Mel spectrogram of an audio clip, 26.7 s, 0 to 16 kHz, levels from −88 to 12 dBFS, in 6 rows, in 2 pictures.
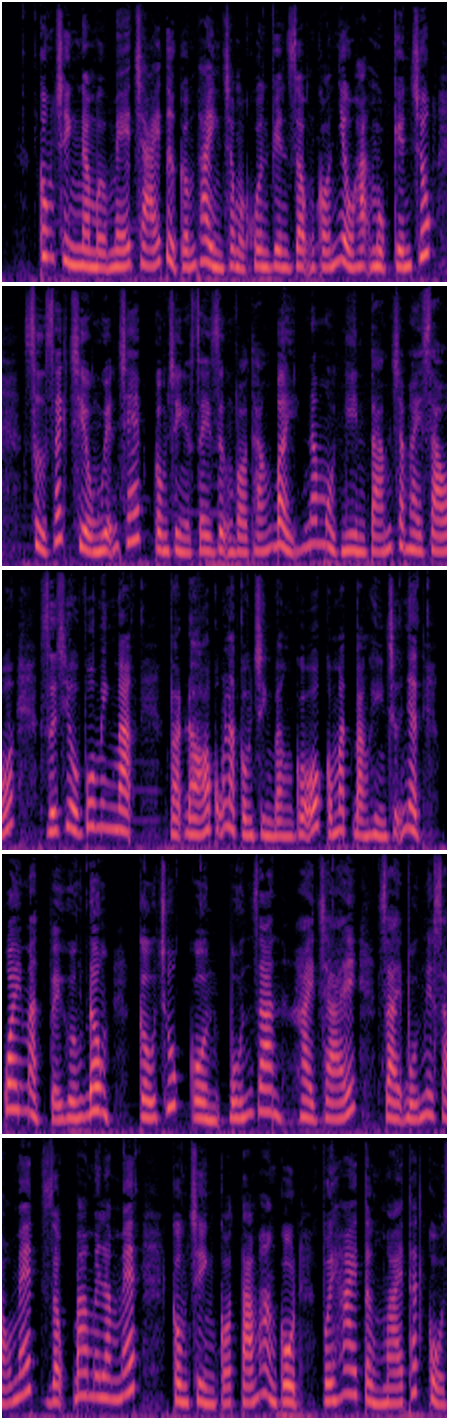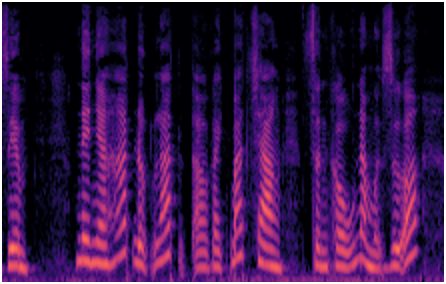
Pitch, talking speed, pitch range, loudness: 225 Hz, 220 wpm, 210-275 Hz, -28 LUFS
